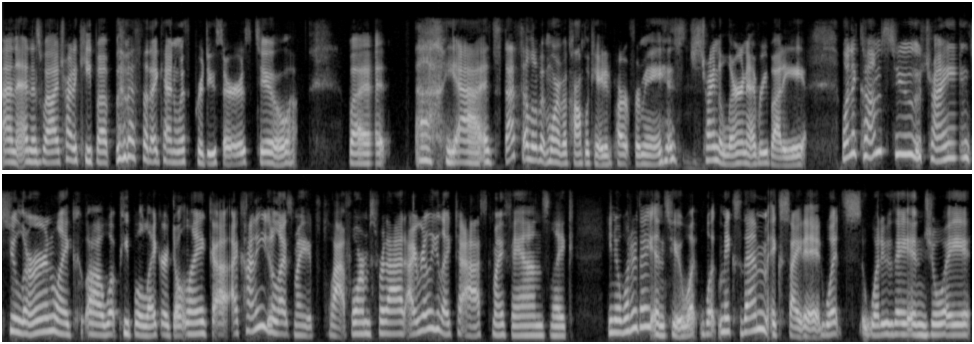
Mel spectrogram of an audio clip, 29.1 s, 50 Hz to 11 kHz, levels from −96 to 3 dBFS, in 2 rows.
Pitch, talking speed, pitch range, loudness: 215 Hz, 175 wpm, 195-250 Hz, -25 LUFS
